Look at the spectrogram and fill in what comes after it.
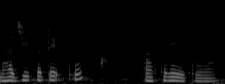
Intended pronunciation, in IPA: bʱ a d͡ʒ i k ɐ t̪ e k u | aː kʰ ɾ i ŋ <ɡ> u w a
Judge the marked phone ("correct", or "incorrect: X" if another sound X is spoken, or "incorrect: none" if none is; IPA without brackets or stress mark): incorrect: k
